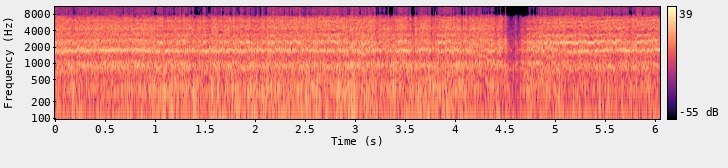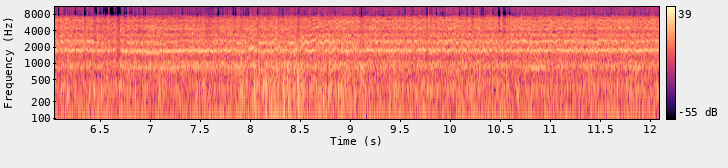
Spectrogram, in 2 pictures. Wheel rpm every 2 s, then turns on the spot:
230, 230, 150, 230, 230, 230.
none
